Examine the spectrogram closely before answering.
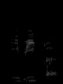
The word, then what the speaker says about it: Ibiza: Ibiza. Yeah, it's pronounced Ibiza, actually. What's the difference, man?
